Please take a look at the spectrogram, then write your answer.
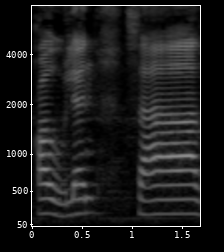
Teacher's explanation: قاف پہ واولین ہے، لام پہ تنوین ہے، تنوین کے بعد حروف اخفاء میں سے سا آ رہا ہے، ادھر گنہ کریں گے کیونکہ ادھر اخفاء کا قاعدہ ہو رہا ہے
